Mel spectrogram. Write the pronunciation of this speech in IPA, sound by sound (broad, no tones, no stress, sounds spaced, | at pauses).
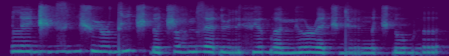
l e d͡ʒ i̤ z i̤ ʃ y ɹ d i t͡ʃ ɗ ə t͡ʃ l a̤ m z ɛ ɗ y r fʲ ə b ɜ mʲ ʊ ɹ ɛ t͡ʃ d y r n ə t͡ʃ ɗ ʊ b ə̤ r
